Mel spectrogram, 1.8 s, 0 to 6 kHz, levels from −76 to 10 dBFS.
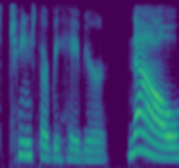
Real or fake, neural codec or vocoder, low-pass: real; none; 5.4 kHz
